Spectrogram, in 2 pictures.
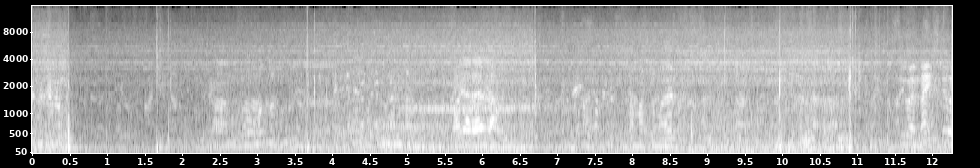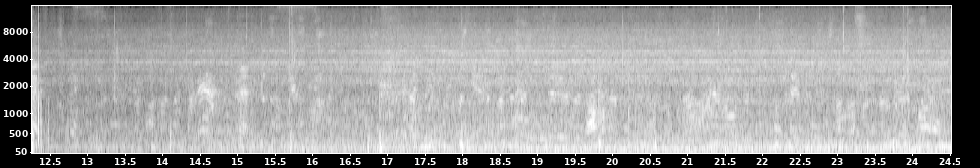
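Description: Football players shouting and calling to each other during play, with a few sharp thuds of the ball being kicked.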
